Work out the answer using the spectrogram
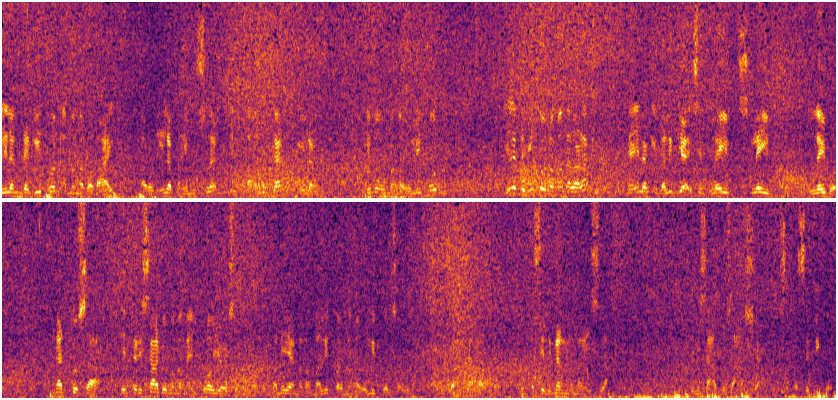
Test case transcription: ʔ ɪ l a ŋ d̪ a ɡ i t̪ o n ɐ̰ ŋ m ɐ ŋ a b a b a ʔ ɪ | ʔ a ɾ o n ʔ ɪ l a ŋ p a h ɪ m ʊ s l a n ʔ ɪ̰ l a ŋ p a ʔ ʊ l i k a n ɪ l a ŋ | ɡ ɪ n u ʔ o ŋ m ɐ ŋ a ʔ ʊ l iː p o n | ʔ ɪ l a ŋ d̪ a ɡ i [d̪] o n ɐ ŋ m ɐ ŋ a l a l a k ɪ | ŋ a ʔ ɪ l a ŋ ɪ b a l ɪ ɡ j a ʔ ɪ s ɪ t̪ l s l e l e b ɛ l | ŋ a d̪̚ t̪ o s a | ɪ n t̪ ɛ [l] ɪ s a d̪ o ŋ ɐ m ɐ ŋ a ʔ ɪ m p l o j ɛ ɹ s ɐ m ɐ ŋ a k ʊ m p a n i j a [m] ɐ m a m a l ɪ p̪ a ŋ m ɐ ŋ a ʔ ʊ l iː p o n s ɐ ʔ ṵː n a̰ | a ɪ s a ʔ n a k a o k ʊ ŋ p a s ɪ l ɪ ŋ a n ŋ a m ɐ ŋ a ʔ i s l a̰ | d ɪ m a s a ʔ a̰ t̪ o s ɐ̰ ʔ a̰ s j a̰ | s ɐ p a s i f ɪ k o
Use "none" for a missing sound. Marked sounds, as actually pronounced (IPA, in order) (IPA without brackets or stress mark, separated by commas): t̪, ɾ, ŋ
